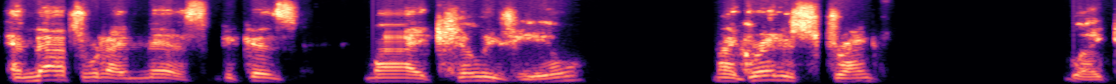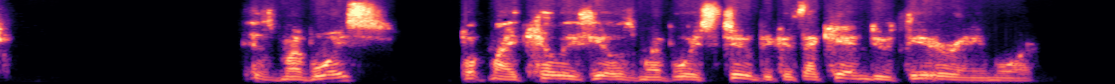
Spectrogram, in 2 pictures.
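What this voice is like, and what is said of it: Deep raspy voice. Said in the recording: “your trademark is your deep raspy voice ... My deep my deep raspy voice ... my voice was always deep, but it's gotten more raspy as I have gotten older”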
